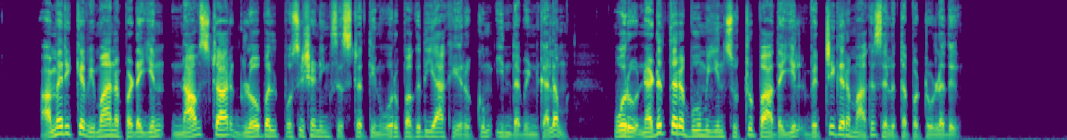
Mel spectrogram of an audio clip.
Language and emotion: Tamil, neutral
